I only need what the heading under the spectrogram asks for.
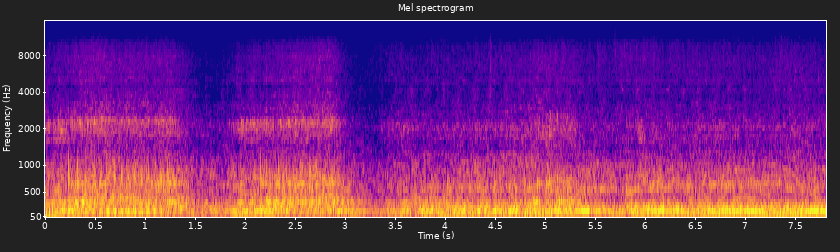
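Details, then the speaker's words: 1977 Chevrolet C10 V8 with Flowmaster-style exhaust, restarted next day after sitting nearly 2 years: cranks right up, deep burble with revs lifting and settling, runs steadily and healthy. "All right, we can crank right up and it's sitting there running."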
